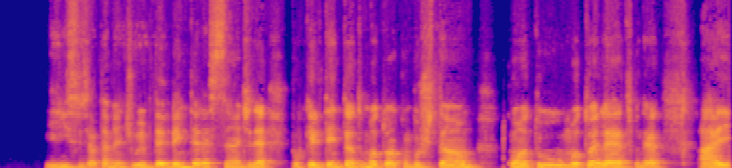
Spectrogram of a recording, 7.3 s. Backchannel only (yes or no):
yes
